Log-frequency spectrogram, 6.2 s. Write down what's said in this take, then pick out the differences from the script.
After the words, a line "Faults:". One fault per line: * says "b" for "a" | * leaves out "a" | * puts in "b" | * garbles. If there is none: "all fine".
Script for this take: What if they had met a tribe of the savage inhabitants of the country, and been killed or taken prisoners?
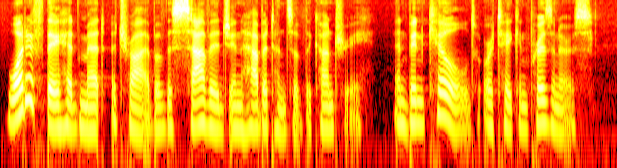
What if they had met a tribe of the savage inhabitants of the country, and been killed or taken prisoners?
Faults:
all fine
